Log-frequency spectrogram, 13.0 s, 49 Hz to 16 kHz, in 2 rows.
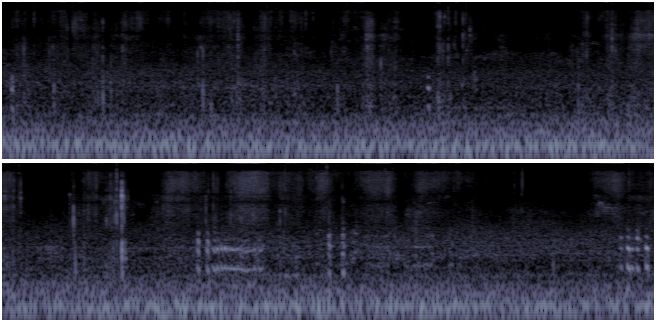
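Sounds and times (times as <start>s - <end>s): chickens clucking: 0.0s - 13.0s
steady low rumble: 0.0s - 13.0s.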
